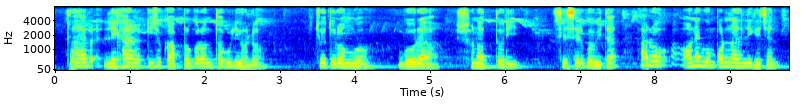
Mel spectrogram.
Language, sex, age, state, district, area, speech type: Bengali, male, 18-30, West Bengal, Jhargram, rural, spontaneous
